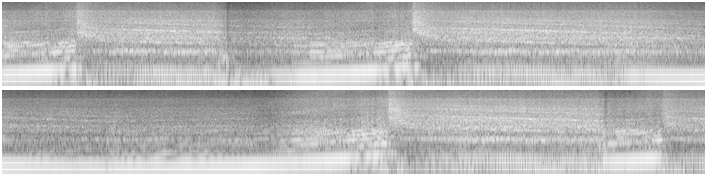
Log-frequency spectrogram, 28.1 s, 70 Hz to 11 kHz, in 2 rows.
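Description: Mazda RX-7's rotary engine revved hard again and again, the pitch climbing quickly and each climb ending in a sharp backfire bang as it spits flames from the exhaust, about five times. In the middle the revs sag and climb back slowly over about ten seconds before the next bang.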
